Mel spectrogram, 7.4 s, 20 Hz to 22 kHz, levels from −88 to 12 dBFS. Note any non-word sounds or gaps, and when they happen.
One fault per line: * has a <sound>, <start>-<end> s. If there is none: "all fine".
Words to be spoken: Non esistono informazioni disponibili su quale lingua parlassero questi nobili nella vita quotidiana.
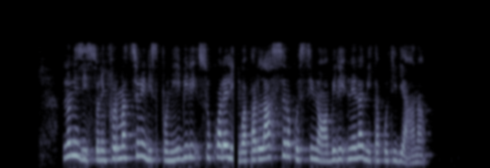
* has a dropout, 3.5-3.6 s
